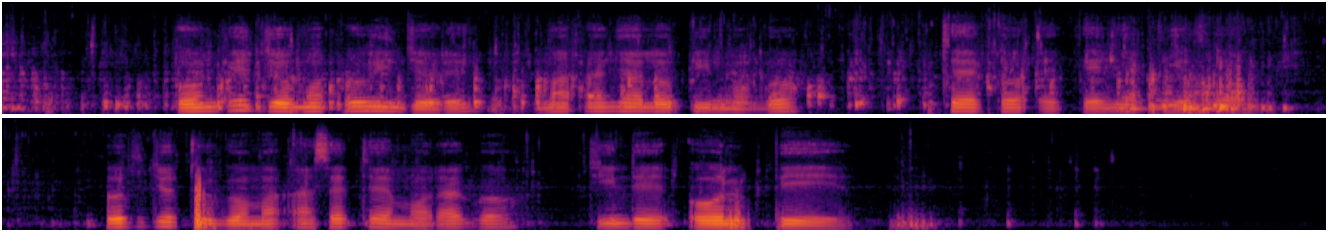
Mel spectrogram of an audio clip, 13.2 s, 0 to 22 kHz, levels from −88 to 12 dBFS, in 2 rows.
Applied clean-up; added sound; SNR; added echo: neural mask model RNNoise.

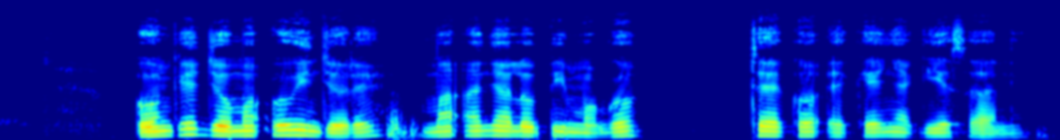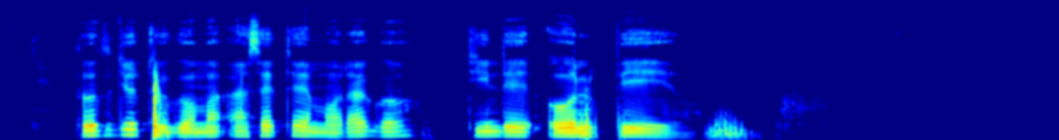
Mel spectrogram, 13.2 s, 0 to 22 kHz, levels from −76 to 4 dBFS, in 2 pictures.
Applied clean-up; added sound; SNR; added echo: none; none; none; none.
